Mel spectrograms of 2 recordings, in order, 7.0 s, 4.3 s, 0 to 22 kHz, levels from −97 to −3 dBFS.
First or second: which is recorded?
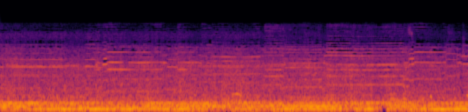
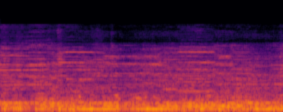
first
